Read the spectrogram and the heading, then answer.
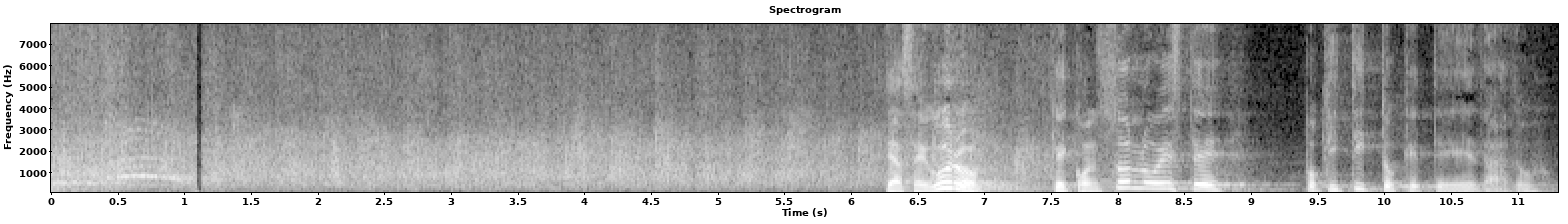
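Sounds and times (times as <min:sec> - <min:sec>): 
audience applause: 0:00.0 - 0:07.7
speech: 0:06.2 - 0:11.2.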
